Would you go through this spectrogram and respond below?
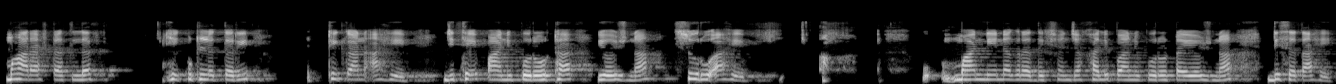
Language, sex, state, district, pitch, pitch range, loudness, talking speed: Marathi, female, Maharashtra, Pune, 220 Hz, 210-230 Hz, -16 LUFS, 90 wpm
